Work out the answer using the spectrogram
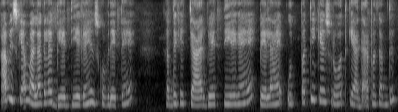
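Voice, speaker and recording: A woman teacher giving a grammar lesson to children, drawing out example words and asking the class questions. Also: fairly high pitch.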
